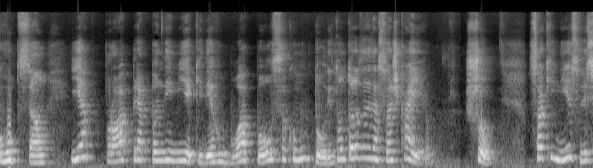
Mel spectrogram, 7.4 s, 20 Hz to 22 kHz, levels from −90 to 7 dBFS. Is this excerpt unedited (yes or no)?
yes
